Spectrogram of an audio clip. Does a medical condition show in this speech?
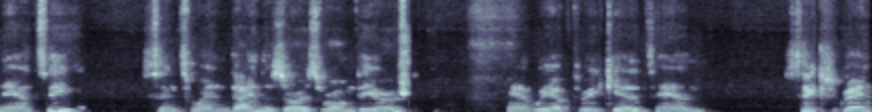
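Yes: ALS; mainly affects voice and breathing.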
